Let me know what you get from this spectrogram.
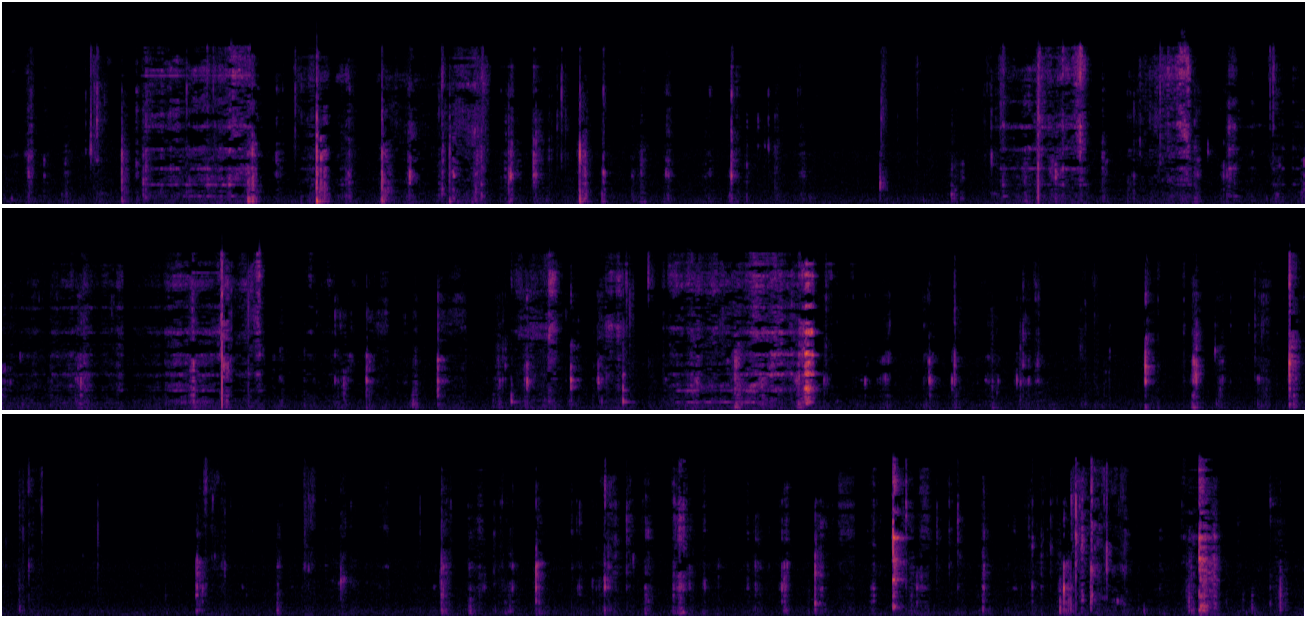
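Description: Chalk being chewed and crunched close to the microphone: clusters of crisp crackling crunches, bite after bite, broken by a few short silent pauses in the second half.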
